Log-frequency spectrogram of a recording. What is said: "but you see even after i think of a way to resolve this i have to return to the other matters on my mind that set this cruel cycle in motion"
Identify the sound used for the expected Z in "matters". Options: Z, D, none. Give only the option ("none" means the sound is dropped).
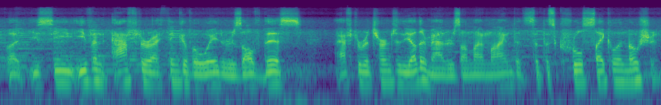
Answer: Z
